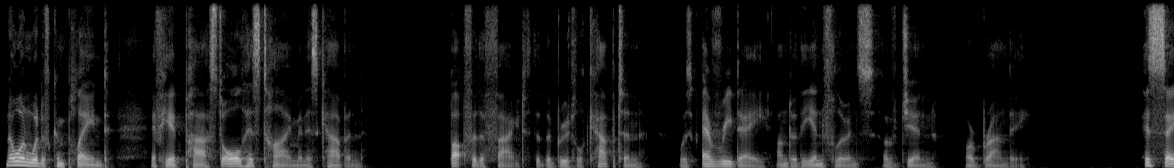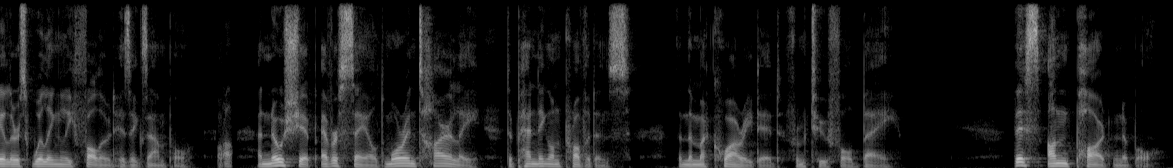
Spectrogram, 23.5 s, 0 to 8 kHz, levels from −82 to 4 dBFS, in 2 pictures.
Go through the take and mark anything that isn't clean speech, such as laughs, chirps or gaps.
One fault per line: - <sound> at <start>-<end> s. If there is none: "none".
- laugh at 13.9-14.1 s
